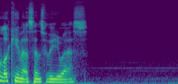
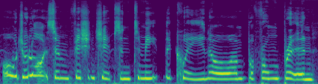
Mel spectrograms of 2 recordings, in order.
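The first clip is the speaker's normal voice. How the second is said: high, slow, hammed-up British accent; a silly tourist-brochure British accent, much higher; mock British accent; 11 semitones higher, much slower than usual. Offering fish and chips in a high mock British accent. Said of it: "Can you do a British accent?".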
